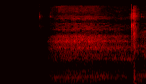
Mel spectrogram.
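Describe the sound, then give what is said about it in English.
A sneeze building up: a long, hissing breath drawn in for about a second, then a sudden sharp burst of air as the sneeze breaks out at the very end. “I'm about to sneeze.”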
